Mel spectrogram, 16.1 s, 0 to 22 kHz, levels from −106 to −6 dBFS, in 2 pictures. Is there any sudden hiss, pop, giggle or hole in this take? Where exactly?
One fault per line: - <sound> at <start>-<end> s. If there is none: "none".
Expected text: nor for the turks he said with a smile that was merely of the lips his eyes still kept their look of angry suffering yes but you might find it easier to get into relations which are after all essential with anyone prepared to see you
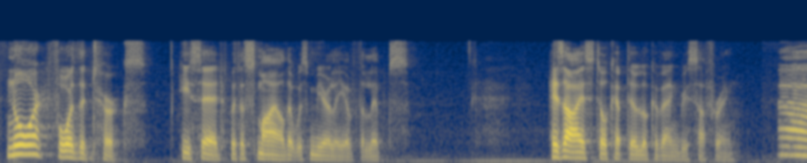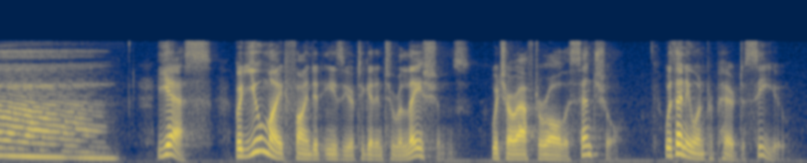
- sigh at 7.8-9.3 s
